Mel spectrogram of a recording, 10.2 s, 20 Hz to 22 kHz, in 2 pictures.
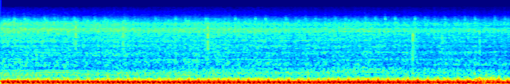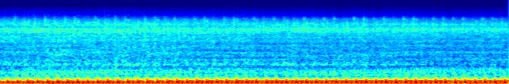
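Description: The 1968 Ford Fairlane's 289 V8 idling steadily, with an even, rapid exhaust pulse.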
